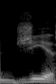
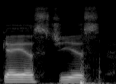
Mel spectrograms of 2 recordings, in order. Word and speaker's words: Geas: So the first one is a Geas spell, which is a very powerful enchantment. It basically, I think I pronounced it wrong. Geas.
